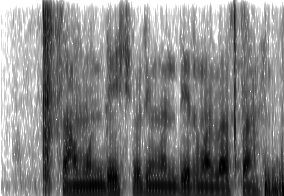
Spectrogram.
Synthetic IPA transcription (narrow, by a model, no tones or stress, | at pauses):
samund̪eɕʋəɾiːmənd̪iːɾməlaəst̪a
